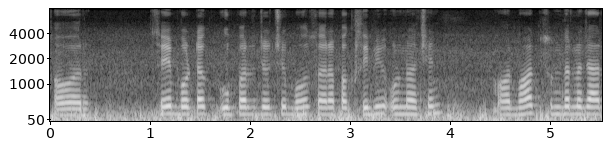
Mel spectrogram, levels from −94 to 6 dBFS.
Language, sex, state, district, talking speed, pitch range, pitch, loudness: Garhwali, male, Uttarakhand, Tehri Garhwal, 195 wpm, 180-195 Hz, 190 Hz, -15 LUFS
